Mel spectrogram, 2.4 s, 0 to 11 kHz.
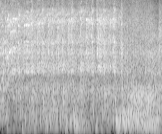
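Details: Brand-new Kawasaki KX250 four-stroke dirt bike, first start from the crate after oil check and priming, cold: engine catches and revs briefly with crisp even bark and clean throttle response; healthy.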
